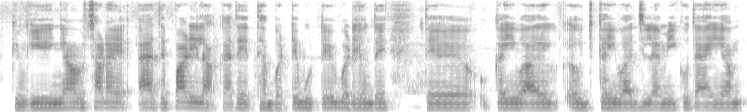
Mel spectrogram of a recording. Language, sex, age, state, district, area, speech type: Dogri, male, 18-30, Jammu and Kashmir, Samba, rural, spontaneous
